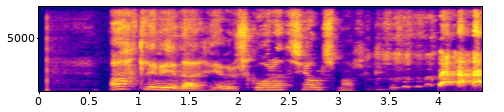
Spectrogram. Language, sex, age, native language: Icelandic, male, 13, Icelandic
